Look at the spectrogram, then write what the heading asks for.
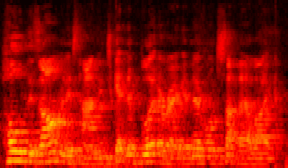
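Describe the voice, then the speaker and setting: A man's voice: a little high, lively intonation, very fast, fairly bright tone. A man speaking as a podcast host in a casual film discussion. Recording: roomy echo, distant from mic.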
